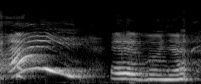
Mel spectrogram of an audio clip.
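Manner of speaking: laughing out the new word; squeal, then laugh through it. Real, not acted. Learner says the new word delighted.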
